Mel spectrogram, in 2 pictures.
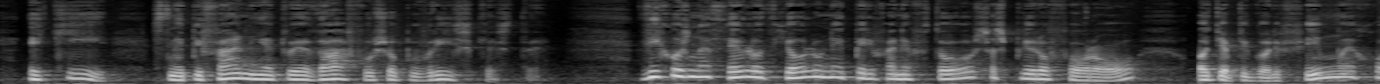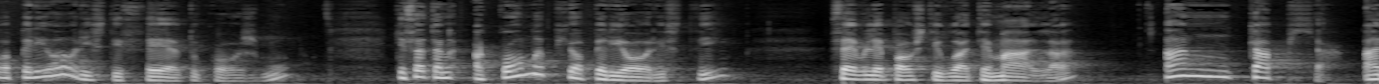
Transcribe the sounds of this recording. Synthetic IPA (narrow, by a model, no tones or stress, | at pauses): e̞ci | st̪ine̞pifɐniɐt̪ue̞ðɐfuso̞puvɾisce̞st̪e | ðixo̞znɐθe̞lo̞ðʝo̞lonɐipe̞ɾifɐne̞ft̪o̞sɐspliɾo̞fo̞ɾo̞ | ot̪iɐpot̪iŋɡo̞ɾifimue̞xo̞ɐpe̞ɾio̞ɾist̪iθe̞ɐt̪uko̞zmu | ce̞θɐt̪ɐnɐko̞mɐpçoɐpe̞ɾio̞ɾist̪i | θɐevle̞pɐo̞st̪iɣuɐt̪e̞mɐlɐ̰ | ɐŋkɐpçɐ̰ | ɐ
